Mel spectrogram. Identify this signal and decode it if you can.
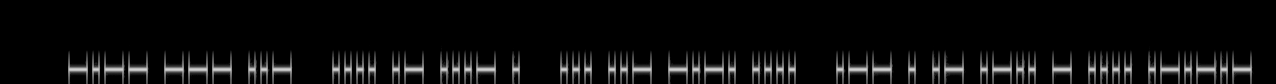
Morse code, heard as a keyed tone, about 20 wpm, 700 Hz. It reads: YOU HAVE SUCH WEALTH.
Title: Sentences from Top 1200 Words 20wpm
